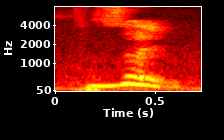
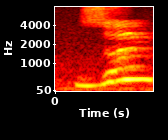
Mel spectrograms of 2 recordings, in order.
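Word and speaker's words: ظلم: अच्छा जुल्म देखिए जुल्म आप इसका उच्चारण भी ठीक कीजिए और इसको लिखना भी सीख लीजिए जोय से आएगा जोय प्लस लाम प्लस मीन जुल्म जुल्म का तलफ्फुज आपका ठीक होना चाहिए ये देखिए किस तरह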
